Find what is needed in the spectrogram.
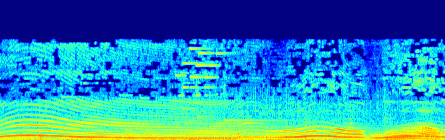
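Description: A high-pitched cartoon character's voice holding one long wordless cry that slides slowly down in pitch, then swells up and falls again about three seconds in.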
